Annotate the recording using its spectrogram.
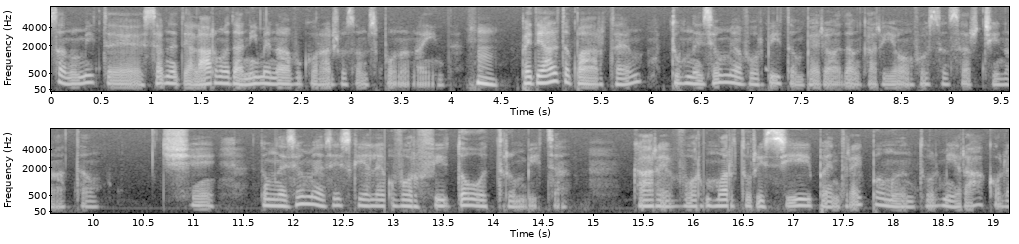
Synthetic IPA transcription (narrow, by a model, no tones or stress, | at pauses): st̪anumit̪e̞̰semne̞d̪ea̰lʔarməd̪arnime̞nʲnaːvut̪̚kuɾa̰ʒulsə̰mspṵnɨ̰na̰ḭnt̪e̞̥ | pe̞d̪ealt̪əpart̪e̞d̪̥umne̞ze̞wmeavo̞rbit̪ɨnpe̞̰ɾioa̰d̪a̰ɨ̰ŋka̰ɾe̞je̞̰wa̰mfo̞st̪ɨnsə̰rt͡ʃina̰t̪ʰə | ʃḭ | d̪̥umne̞ze̞wmeaziskəje̞levo̞rfid̪o̞wət̪ɾɨmbḭt̪se̞̰ | kaɾe̞vo̞rmərt̪uɾisipeɨnt̪ɾe̞̰ɡ̚pəmɨnt̪ʰulmiɾako̰le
